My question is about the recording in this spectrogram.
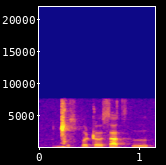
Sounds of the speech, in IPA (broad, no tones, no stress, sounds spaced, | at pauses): ɡ͡ǀ u s p ɵ ʈ œ s a t͡sʼ ɯ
